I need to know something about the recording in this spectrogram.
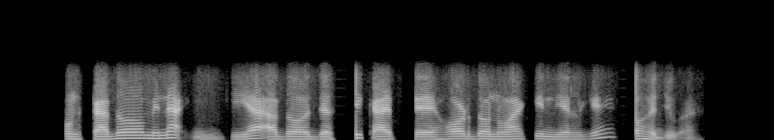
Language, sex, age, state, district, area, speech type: Santali, male, 30-45, Jharkhand, East Singhbhum, rural, conversation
